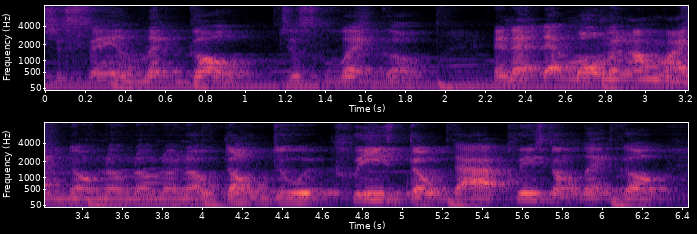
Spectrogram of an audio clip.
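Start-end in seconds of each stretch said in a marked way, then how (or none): none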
